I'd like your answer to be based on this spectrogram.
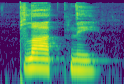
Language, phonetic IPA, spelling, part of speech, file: Ukrainian, [ˈpɫatnei̯], платний, adjective, Uk-платний.ogg
- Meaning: not free of charge, not free, that costs money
